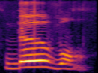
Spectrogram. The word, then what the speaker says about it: devant: Next preposition is devant. Devant. The T in the end is not pronounced.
